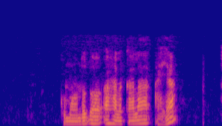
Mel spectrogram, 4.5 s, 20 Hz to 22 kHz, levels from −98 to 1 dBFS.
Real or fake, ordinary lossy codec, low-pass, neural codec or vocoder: real; Opus, 64 kbps; 7.2 kHz; none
